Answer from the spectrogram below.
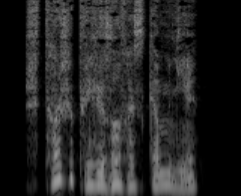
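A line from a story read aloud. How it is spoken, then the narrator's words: Strained, choked voice. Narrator (Russian): сдавленным голосом проговорила миледи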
